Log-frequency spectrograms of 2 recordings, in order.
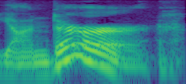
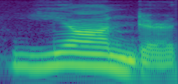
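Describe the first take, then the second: First: The stress is on the second syllable. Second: The stress is on the first syllable. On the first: The speaker calls it wrong. "just doesn't sound right" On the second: The speaker calls it right. "The yon part is stressed"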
